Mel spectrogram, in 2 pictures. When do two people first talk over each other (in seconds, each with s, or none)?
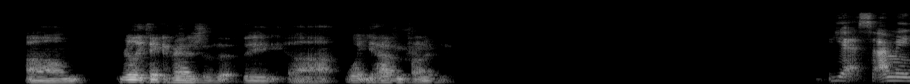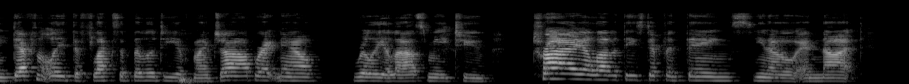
none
